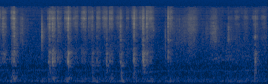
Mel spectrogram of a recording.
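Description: A wooden stylus scratches the green leaves at the center of a flat scratch art sheet with a black coating. The sound is a quiet series of short, dry rasping strokes with a bright, scratchy edge and almost no ring.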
